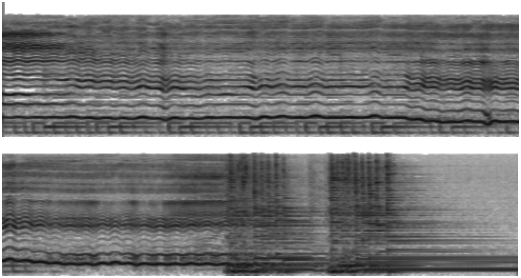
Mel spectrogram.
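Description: Flamenco milonga: an elderly male cantaor holds one long sung note with vibrato, gliding down in pitch about four seconds in and ending near seven seconds. A flamenco guitar then strums chords and lets the last one ring.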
